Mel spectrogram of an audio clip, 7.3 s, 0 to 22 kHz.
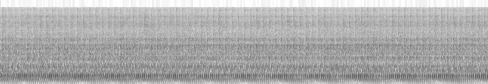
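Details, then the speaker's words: John Deere 400 garden tractor diesel swap, first start: steady diesel clatter with an even knock about 160 a minute riding over it; not the engine but the shortened homemade driveshaft knocking/rubbing. "also it was knocking pretty bad it wasn't the motor it was the drive shaft down here that i made since i shortened it"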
